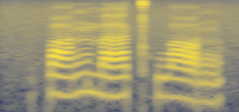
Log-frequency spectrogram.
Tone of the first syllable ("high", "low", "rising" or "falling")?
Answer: rising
